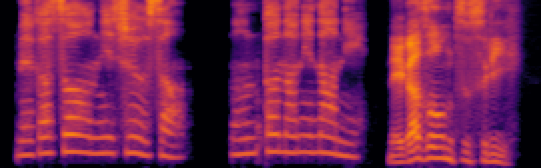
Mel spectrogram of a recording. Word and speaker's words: メガゾーン23: ゾーン 23 本当何々 megazone 2 3 と読むメガ Zone 2 3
